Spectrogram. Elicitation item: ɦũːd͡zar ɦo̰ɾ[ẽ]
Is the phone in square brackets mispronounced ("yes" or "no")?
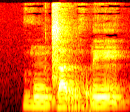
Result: no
